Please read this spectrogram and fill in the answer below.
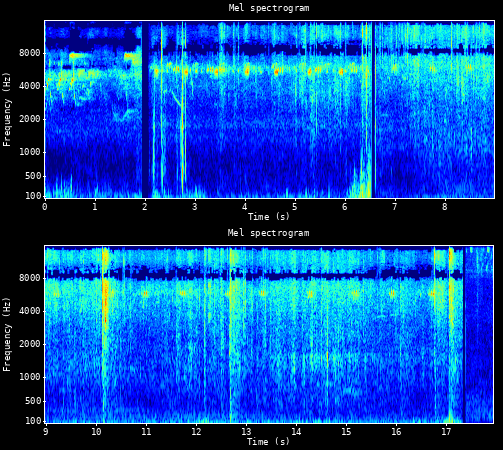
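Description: Field ambience: an insect chirps in short, high, regular pulses about once or twice a second, over a low rumble of wind and handling on the microphone. A few sharp clicks and rustles come from hands moving through the okra plants.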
